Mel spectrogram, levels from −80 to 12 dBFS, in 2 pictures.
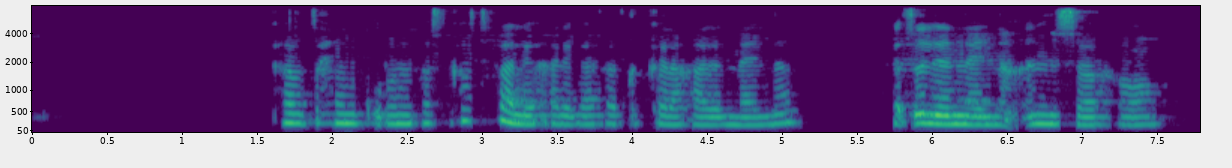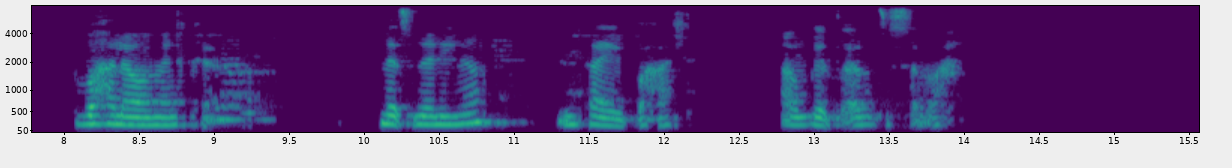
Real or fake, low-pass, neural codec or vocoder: real; 7.2 kHz; none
